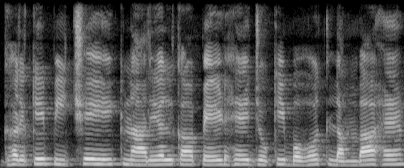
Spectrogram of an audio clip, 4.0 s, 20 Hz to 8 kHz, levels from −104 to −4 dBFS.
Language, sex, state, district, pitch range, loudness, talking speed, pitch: Hindi, female, Bihar, East Champaran, 205-220 Hz, -26 LUFS, 195 wpm, 215 Hz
